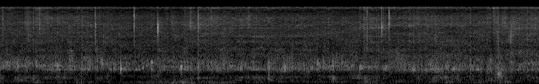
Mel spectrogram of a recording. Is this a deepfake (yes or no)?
yes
